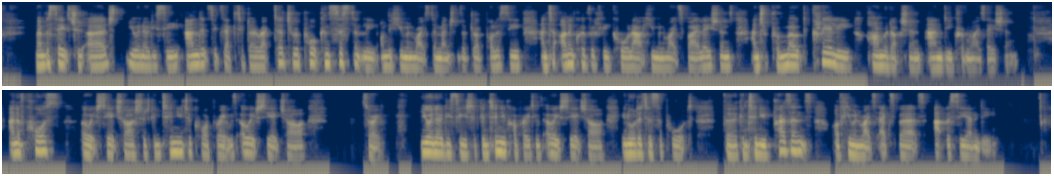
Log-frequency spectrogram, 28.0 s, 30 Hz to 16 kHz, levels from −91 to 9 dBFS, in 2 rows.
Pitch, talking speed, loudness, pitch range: 140 Hz, 145 wpm, -24 LUFS, 130-155 Hz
